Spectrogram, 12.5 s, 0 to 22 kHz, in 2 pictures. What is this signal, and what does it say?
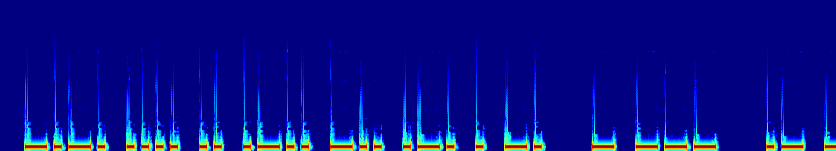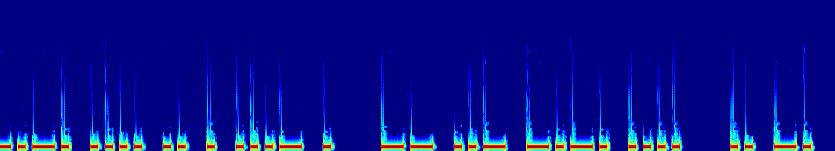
Morse code, heard as a keyed tone, about 22 wpm, 700 Hz. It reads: CHILDREN TO ACHIEVE MUCH IN
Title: Sentences from Top 1000 Words - Review Part 6 - 22wpm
